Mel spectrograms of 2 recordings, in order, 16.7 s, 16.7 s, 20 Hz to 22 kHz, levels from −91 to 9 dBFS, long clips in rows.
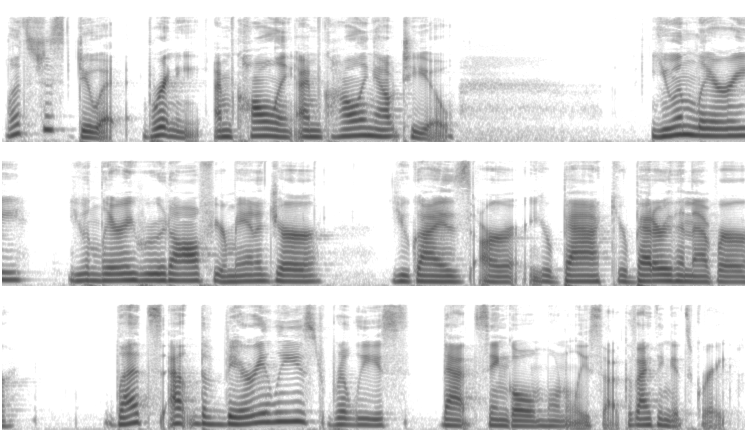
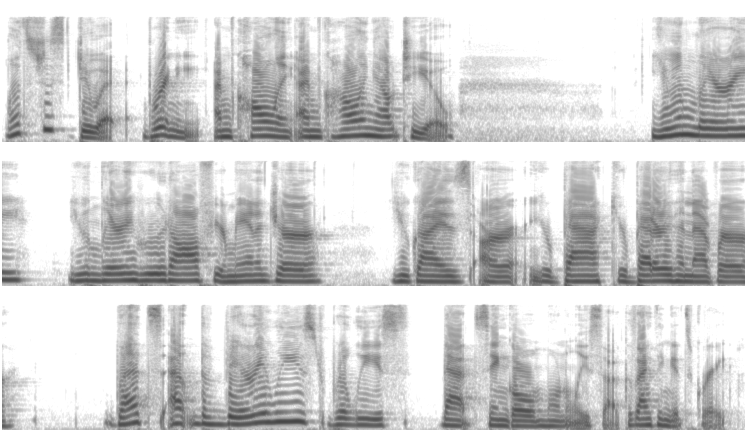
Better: first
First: none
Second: distortion; slight; 10 dB below the speech

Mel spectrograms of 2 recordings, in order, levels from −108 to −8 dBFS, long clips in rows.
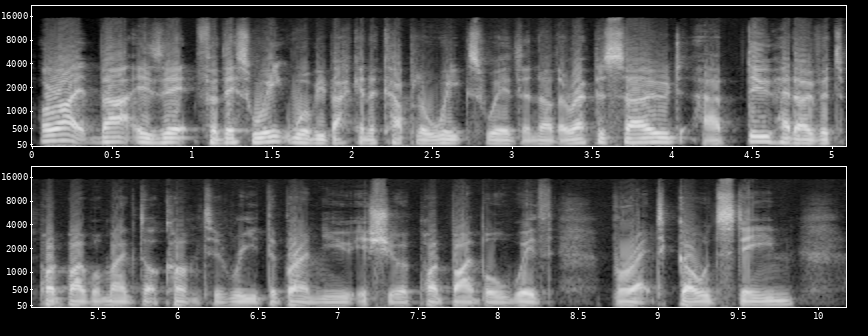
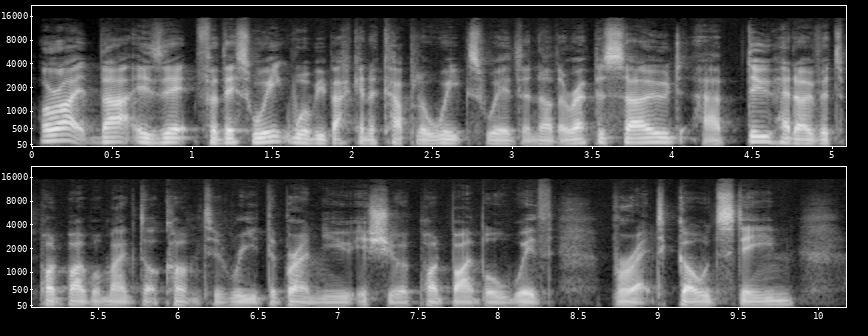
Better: second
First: distortion; slight; 6% of the sound clipped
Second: none

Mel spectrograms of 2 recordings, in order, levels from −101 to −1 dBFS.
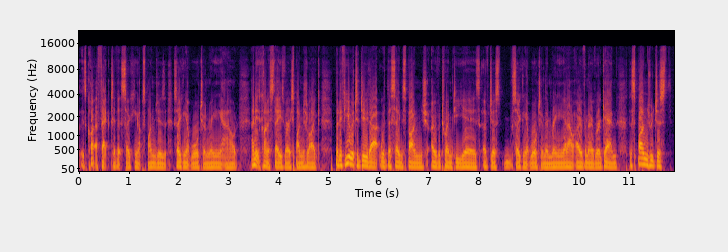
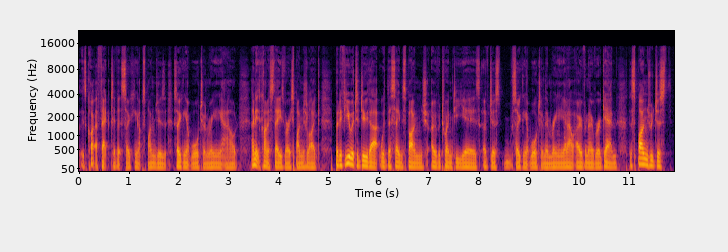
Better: second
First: distortion; slight; 10 dB below the speech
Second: none

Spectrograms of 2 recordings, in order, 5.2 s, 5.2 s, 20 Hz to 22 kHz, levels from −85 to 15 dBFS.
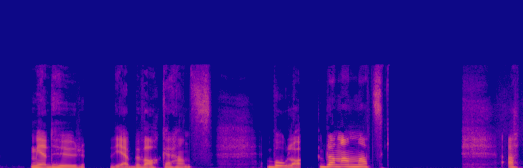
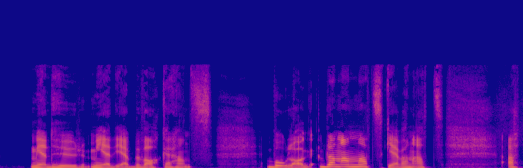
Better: second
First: audio cutting out; at 1 s, at 3 s and at 4 s for 0.5 s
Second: none

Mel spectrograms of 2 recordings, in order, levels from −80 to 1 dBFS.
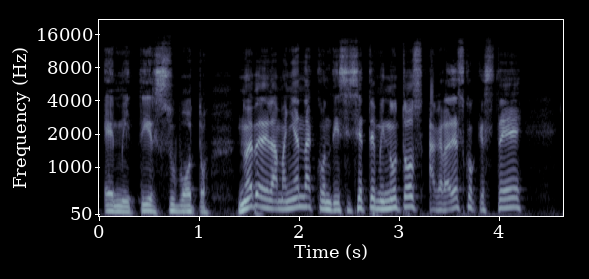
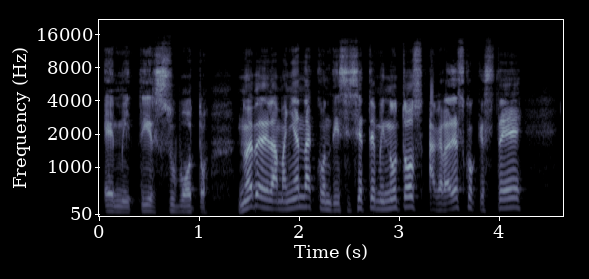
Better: first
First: none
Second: thin; very; fading below 850 Hz

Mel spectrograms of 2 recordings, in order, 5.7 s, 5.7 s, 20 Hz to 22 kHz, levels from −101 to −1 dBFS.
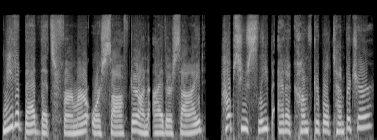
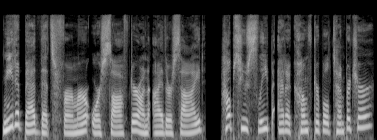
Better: second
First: distortion; slight; 11% of the sound clipped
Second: none

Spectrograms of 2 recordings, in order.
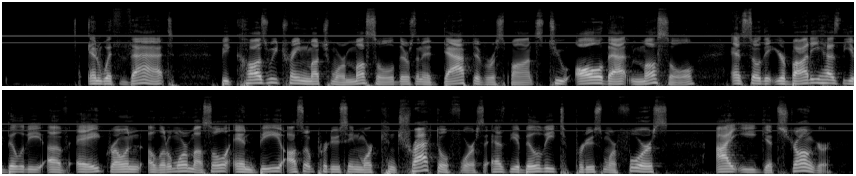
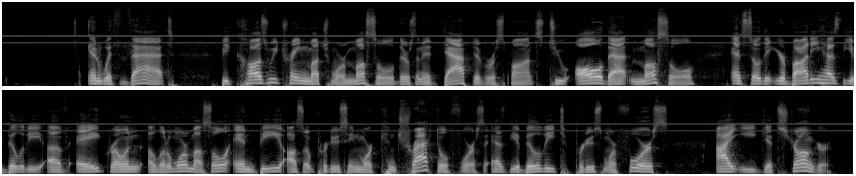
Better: neither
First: high-pitched whine; noticeable; throughout; 4 kHz, 20 dB below the speech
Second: high-pitched whine; noticeable; throughout; 4 kHz, 20 dB below the speech

